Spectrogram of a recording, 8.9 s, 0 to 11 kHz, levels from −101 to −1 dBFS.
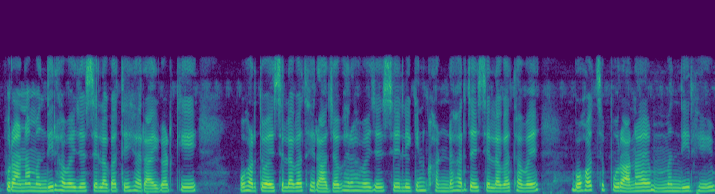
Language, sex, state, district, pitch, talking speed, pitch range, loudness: Chhattisgarhi, female, Chhattisgarh, Raigarh, 205 Hz, 180 wpm, 200-220 Hz, -25 LUFS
